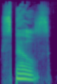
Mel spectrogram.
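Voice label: "spells", American English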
